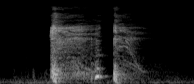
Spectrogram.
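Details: Girl coughing; two short, harsh cough bursts in a quiet room.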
